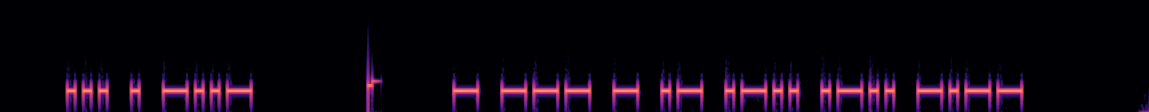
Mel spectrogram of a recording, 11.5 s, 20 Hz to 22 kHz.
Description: Morse code, heard as a keyed tone, about 15 wpm, 700 Hz. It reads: SEX TOTALLY
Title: Sentences from Top 1600 Words - New Word Drill - 15wpm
